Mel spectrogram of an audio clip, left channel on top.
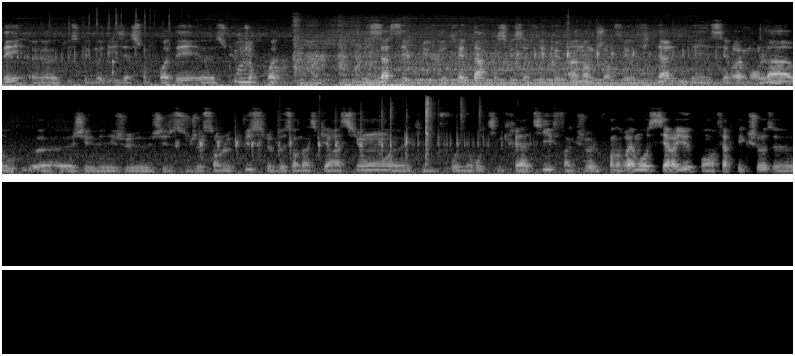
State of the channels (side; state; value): right; silent; digital silence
